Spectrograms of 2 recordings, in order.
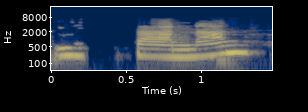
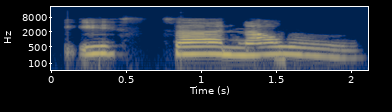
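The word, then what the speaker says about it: إحسانا: Cara membacanya yaitu tanwinnya dileburkan ke dalam huruf waw. Huruf tanwinnya bukan ihsanan, tapi ihsanau.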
